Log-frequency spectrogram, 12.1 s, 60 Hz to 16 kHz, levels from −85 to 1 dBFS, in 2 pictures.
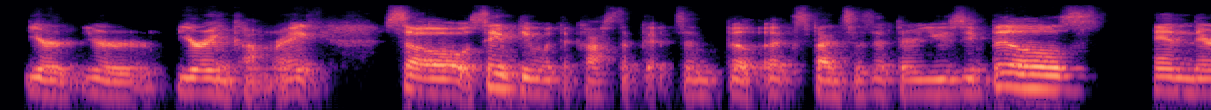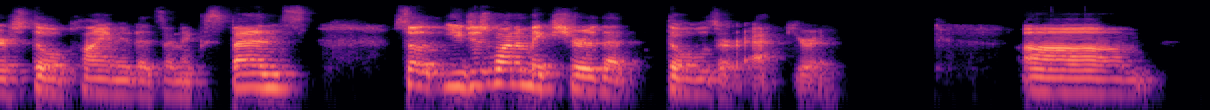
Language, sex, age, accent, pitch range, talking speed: English, female, 20-39, American, 155-190 Hz, 200 wpm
